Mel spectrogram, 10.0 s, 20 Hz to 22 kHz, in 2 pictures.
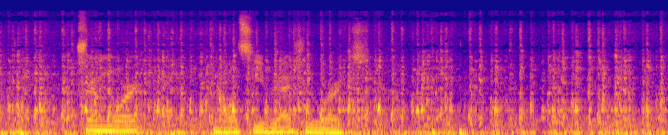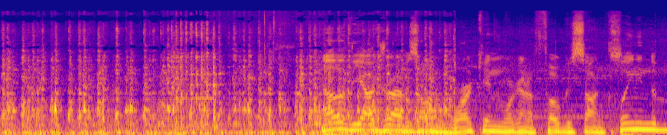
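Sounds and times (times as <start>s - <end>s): boat engine running: 0.0s - 10.0s.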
